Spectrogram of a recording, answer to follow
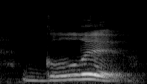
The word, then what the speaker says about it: glue: Glue. That's our next word. G-L, long U because E is silent.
